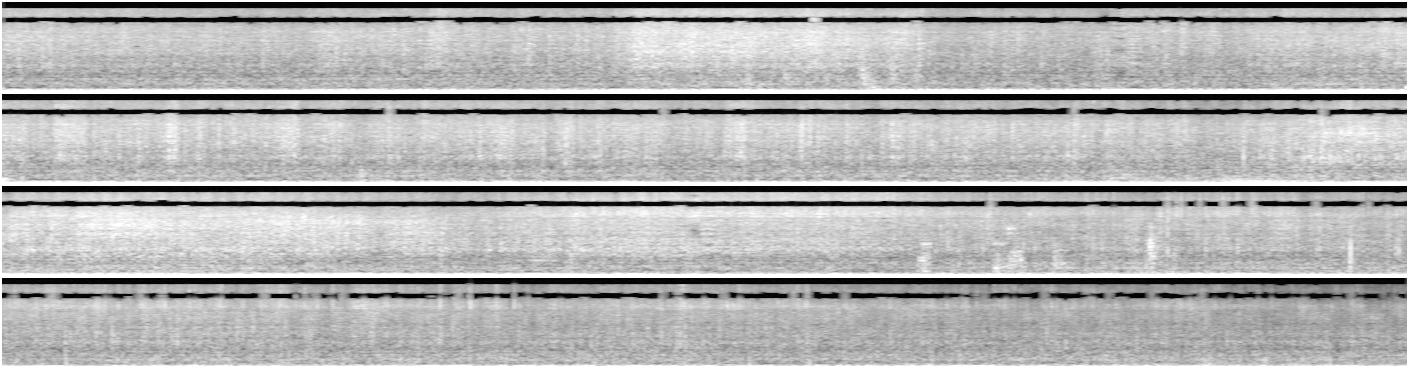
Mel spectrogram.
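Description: Marinated chicken breast sizzling in oil in a frying pan. The sizzle swells louder at times, most strongly around the middle, when the breast is turned over with tongs.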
